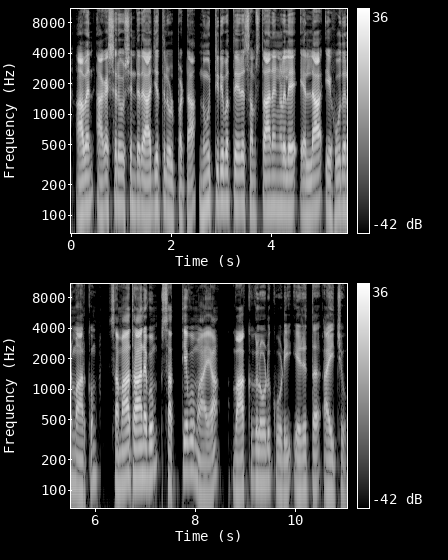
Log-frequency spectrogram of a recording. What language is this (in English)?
Malayalam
